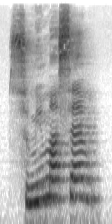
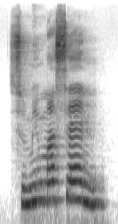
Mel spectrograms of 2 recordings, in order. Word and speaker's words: すみません: be like okay and some people also pronounce the last sound as n while some pronounce it as m so they be like sumimasem sumimasen it can be either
